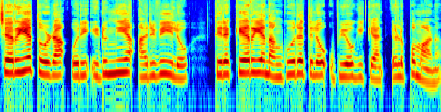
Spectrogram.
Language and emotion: Malayalam, neutral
